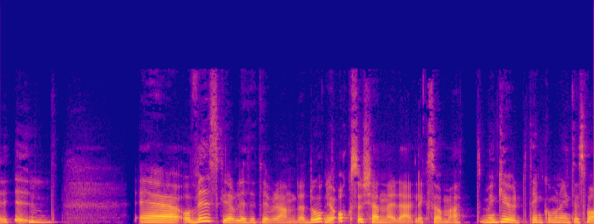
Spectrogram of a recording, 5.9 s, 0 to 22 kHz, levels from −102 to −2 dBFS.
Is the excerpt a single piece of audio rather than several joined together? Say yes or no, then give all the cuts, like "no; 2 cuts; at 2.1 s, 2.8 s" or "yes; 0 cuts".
no; 1 cut; at 3.2 s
